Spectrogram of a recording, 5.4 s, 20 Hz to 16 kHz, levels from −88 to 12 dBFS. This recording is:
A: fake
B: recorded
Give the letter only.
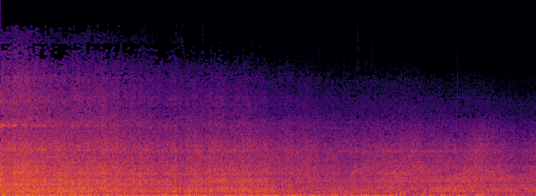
A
